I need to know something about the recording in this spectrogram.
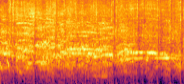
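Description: A man's high falsetto voice shrieking in one long, wavering cry, with audience laughter.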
